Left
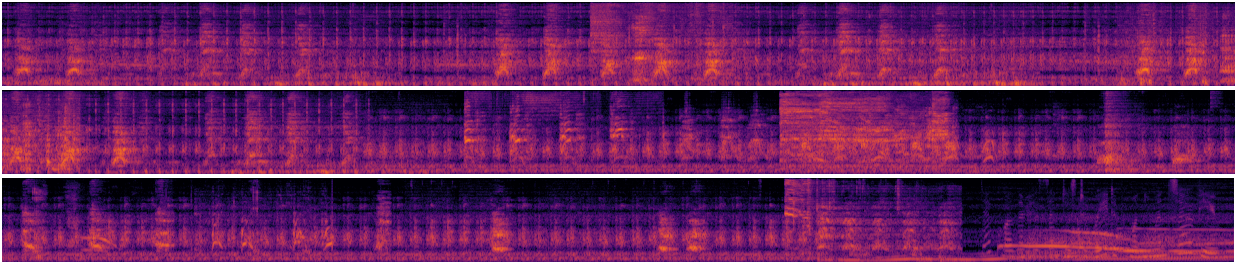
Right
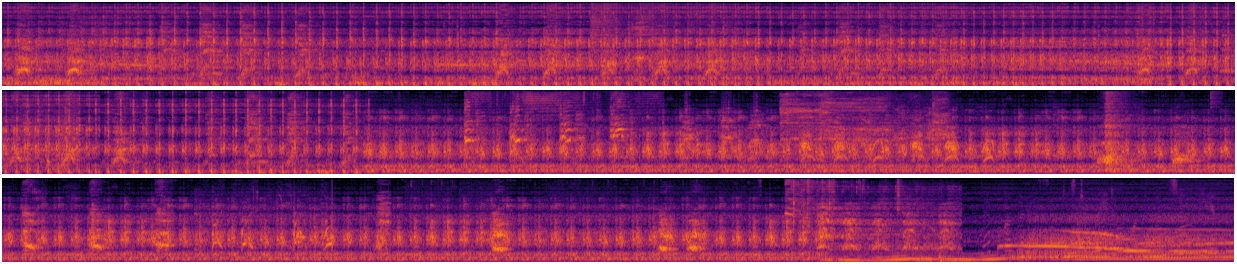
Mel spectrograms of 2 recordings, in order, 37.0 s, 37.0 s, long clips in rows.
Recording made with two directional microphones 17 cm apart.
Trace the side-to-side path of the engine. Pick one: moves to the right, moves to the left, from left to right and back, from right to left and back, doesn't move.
doesn't move.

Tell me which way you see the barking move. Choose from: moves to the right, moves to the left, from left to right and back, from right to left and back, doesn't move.
from right to left and back.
